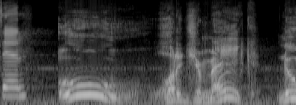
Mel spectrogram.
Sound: none

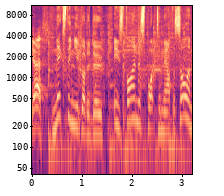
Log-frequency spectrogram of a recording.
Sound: voice over

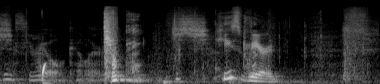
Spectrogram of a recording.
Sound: graphic popping

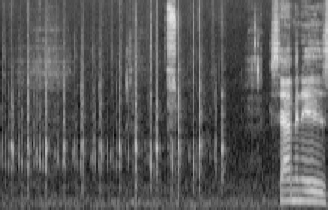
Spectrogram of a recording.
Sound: rice roll shaker shaking

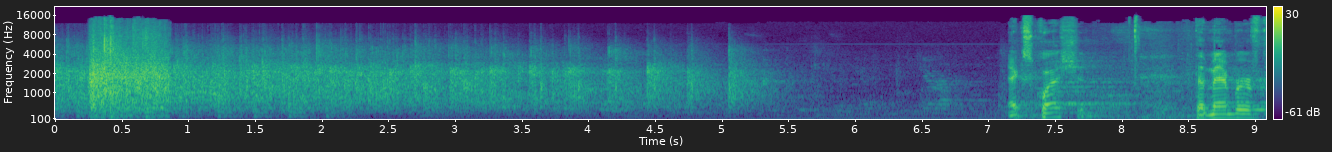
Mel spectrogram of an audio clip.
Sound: applause

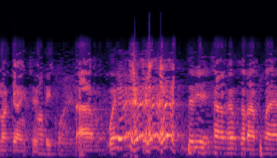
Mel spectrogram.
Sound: laughs

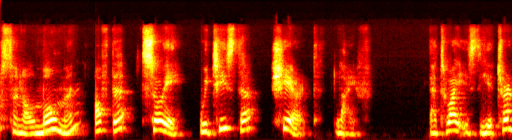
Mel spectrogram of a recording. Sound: speaks in Greek

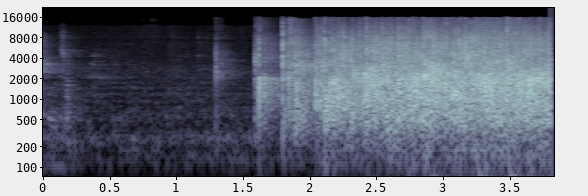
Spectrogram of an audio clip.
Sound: applause

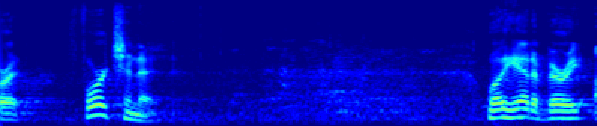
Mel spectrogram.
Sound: laughter

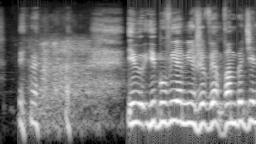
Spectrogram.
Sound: laughter; foreign language

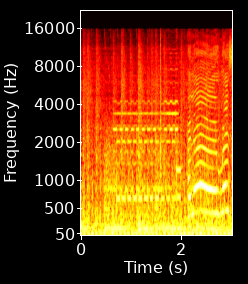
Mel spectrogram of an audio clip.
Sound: phone ringing

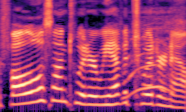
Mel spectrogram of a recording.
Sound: chuckles

